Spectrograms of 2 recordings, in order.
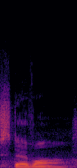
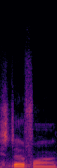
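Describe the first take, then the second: First: The middle consonant is a V sound. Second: The middle consonant is an F sound. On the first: The speaker calls it right. "if y'all want to try to pronounce it when y'all go home tonight, it's Stevan" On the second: The speaker calls it wrong. "people just call me Stefan because that's what they thought it was"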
